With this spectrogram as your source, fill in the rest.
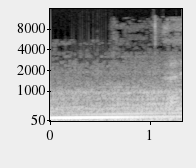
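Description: A supercar accelerates on the Rockingham track, its engine a steady, close drone that holds loud and slowly eases off over a second or so.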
